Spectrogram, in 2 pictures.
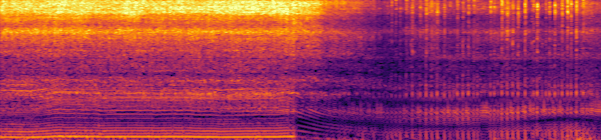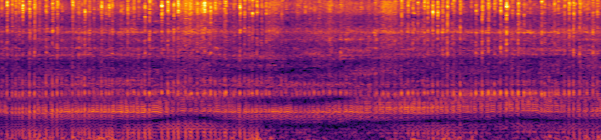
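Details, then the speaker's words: Roadside-found Homelite chainsaw after carburetor rework, cold-started after sitting, cutting wood outdoors in wind: high steady revving, then a bogging, pulsing drone as the chain bites; pulls strongly. Chain well oiled; owner suspects slightly rich running, bogging in larger logs. "all right well that was a pleasant surprise a nice little machine and cut really well actually the chain is wet so it's getting oiled nicely"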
